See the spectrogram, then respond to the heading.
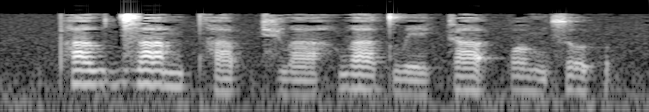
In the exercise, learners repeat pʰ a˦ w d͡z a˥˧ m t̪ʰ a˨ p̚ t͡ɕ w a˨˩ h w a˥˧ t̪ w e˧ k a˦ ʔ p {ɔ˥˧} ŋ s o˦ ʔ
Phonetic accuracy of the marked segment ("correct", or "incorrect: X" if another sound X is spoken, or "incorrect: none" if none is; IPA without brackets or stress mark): correct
